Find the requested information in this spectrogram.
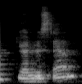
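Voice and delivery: soft upward calm check-in; calm question. Shown as a demonstration. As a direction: ask it gently, in charge. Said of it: "Like that, that tone".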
